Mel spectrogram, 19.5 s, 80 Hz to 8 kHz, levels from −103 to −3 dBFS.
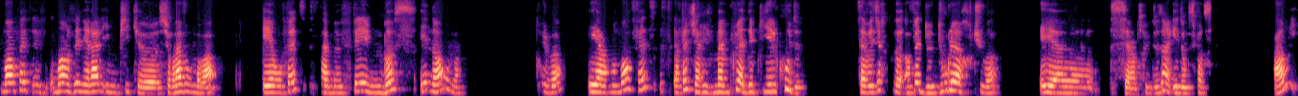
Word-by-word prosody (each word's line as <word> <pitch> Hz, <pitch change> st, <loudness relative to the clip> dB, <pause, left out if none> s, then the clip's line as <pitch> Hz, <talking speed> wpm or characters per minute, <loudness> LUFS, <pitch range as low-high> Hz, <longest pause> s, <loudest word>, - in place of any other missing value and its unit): moi 245 Hz, +1 st, +6 dB
en -, -, -9 dB
fait 260 Hz, -1 st, -2 dB, 0.4 s
moi 235 Hz, +2 st, +5 dB
en -, -, -7 dB
général, 230 Hz, 0 st, +4 dB
il 215 Hz, -1 st, -10 dB
me 200 Hz, -, -12 dB
pique, 215 Hz, +2 st, -12 dB
heu, 175 Hz, -2 st, +1 dB
sur 190 Hz, +3 st, -5 dB
l'avant-bras, 215 Hz, -, +3 dB, 0.7 s
et 205 Hz, 0 st, +6 dB
en 200 Hz, 0 st, -1 dB
fait, 250 Hz, +7 st, -2 dB, 0.3 s
ça 200 Hz, -1 st, +2 dB
me 190 Hz, 0 st, -7 dB
fait 245 Hz, +7 st, -1 dB
une 200 Hz, -2 st, -5 dB
bosse 275 Hz, +8 st, 0 dB
énorme 230 Hz, -, 0 dB, 1.2 s
tu 220 Hz, -, -10 dB
vois? 200 Hz, +1 st, -1 dB, 0.4 s
Et 220 Hz, -1 st, +7 dB
à 210 Hz, -, +8 dB
un 200 Hz, -, -1 dB
moment 210 Hz, +9 st, +3 dB
en -, -, -5 dB
fait 295 Hz, +3 st, -3 dB, 0.4 s
en 200 Hz, 0 st, 0 dB
fait, 290 Hz, +2 st, 0 dB
j'arrive 210 Hz, -6 st, -3 dB
même 210 Hz, 0 st, +2 dB
plus 285 Hz, -, -5 dB
à 250 Hz, -, +6 dB
déplier 220 Hz, +1 st, -4 dB
le 225 Hz, -, -3 dB
coude. 355 Hz, +6 st, -1 dB, 0.8 s
Ça 205 Hz, -, +3 dB
veut 200 Hz, 0 st, 0 dB
dire 270 Hz, -, -6 dB, 0.2 s
que 210 Hz, -, -3 dB
en 190 Hz, 0 st, -3 dB
fait 250 Hz, -1 st, +1 dB
de 190 Hz, -1 st, -3 dB
douleur, 240 Hz, +4 st, +2 dB
tu 205 Hz, -, -10 dB
vois? 190 Hz, 0 st, -5 dB, 0.6 s
Et 205 Hz, 0 st, +4 dB
heu, 185 Hz, -2 st, -1 dB, 0.3 s
c'est 175 Hz, -, -7 dB
un 160 Hz, -1 st, -1 dB
truc 180 Hz, +2 st, -15 dB
de 185 Hz, +1 st, -6 dB
dingue 255 Hz, +2 st, +1 dB
et 190 Hz, -, +1 dB
donc, 180 Hz, -2 st, -1 dB
je 175 Hz, -, -16 dB
pense 185 Hz, -2 st, -7 dB, 0.9 s
ah -, -, +7 dB
oui! 380 Hz, -3 st, -18 dB
210 Hz, 190 wpm, -22 LUFS, 195-245 Hz, 1.2 s, à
